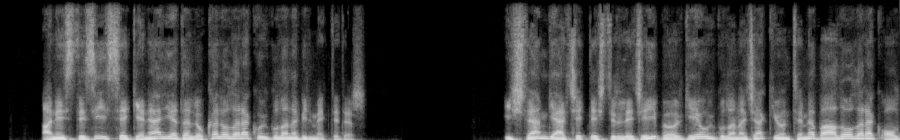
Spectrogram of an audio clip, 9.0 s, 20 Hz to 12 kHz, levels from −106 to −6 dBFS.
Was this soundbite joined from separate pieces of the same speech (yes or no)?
no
